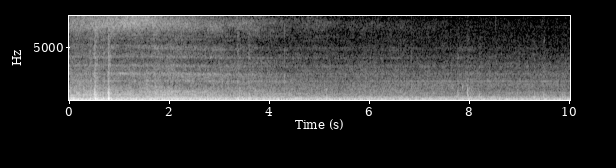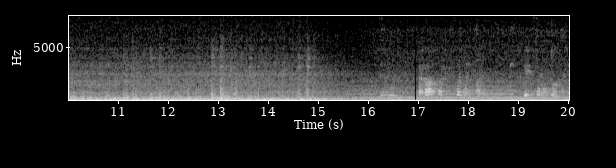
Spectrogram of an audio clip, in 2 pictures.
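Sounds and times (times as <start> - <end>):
electric train rumbling: 0.0 - 20.0
wheels clacking over rail joints: 9.2 - 15.1.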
